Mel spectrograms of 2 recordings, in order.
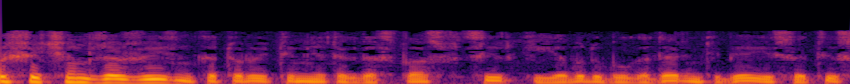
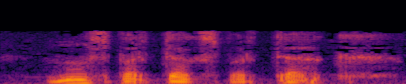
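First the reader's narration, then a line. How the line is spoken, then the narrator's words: Angry whisper. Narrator (Russian): прошептал Крикс, и глаза его засверкали гневом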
